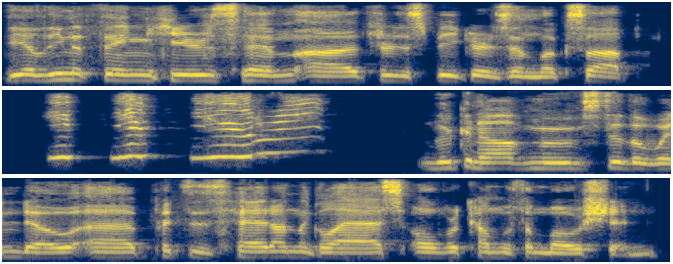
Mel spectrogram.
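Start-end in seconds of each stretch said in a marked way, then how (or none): 3.6-5.6 very high, crying falsetto; stuttering high sobbing call; tearful wife's call. Acted. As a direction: call his name like a lost, crying wife. Creature calls out in wife's voice.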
